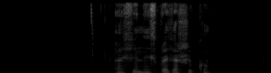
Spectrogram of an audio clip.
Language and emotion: Russian, neutral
